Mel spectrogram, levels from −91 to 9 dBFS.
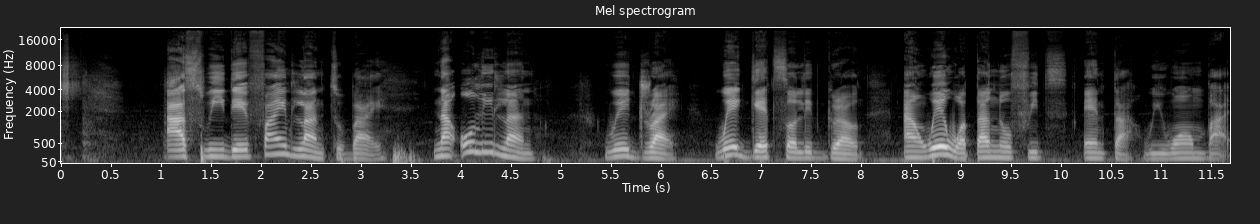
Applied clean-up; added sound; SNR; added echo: none; none; none; none.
